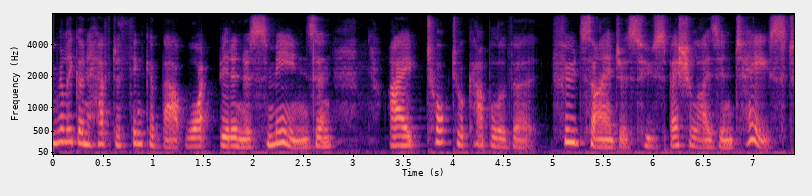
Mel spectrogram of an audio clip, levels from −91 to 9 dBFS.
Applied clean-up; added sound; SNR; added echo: none; none; none; reverberation time 0.2 s.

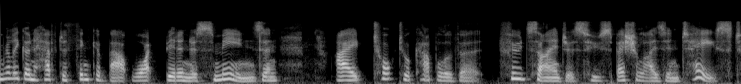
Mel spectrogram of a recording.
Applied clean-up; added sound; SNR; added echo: none; none; none; none.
